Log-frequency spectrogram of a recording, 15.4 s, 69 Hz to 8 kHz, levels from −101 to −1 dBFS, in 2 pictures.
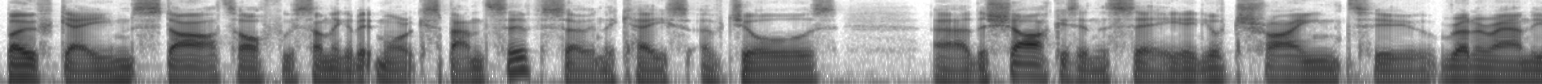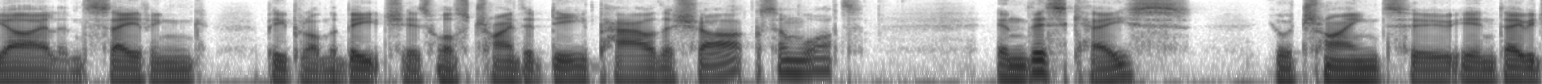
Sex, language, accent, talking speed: male, English, British, 200 wpm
